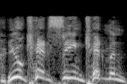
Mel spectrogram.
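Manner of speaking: play-acted shouting, as angry as possible, pitched high. Retelling how Hogan asks a table of kids: imitating Hulk Hogan shouting angrily. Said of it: "he just shouts as angrily as he can".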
